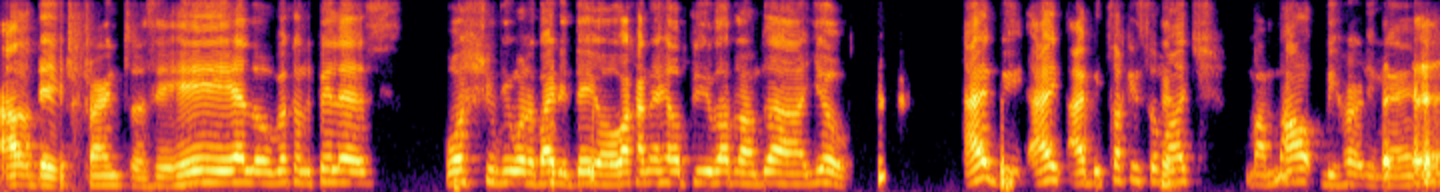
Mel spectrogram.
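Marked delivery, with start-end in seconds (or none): 1.3-6.0 put-on heavy Nigerian accent, rattled off quickly. Recalling greeting customers at Payless after arriving in the country, in a strong Nigerian accent. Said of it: "with a strong Nigerian accent".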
